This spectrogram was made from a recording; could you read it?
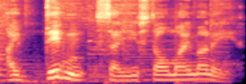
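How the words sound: The word "didn't" is stressed. The claim is firmly denied. "Now this sort of emphasizes the negative"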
